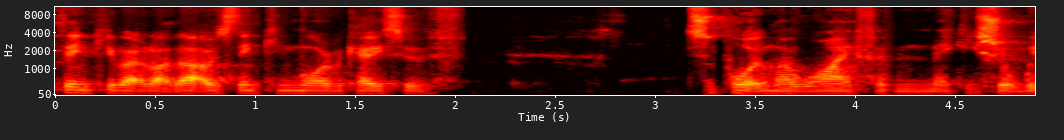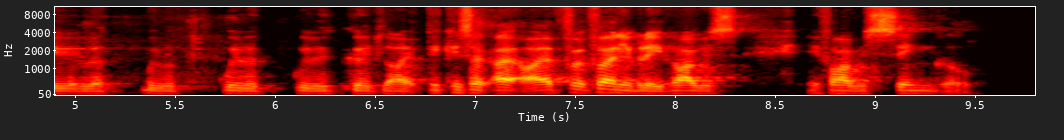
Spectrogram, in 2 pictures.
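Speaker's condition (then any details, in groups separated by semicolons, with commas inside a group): Stutter; worsened markedly during period of severe anxiety and paranoia; on antidepressants, psychotherapy with therapist in Bristol funded by RPA, after Cognacity consultation, improving; stuttering increased a lot when anxiety symptoms were at their worst; repeated sounds, repeated words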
